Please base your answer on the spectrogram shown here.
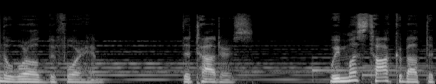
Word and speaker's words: Tatar: When medieval Europeans spoke in terror of the Tatar hordes, mispronouncing the name as Tartars, conflating it with Tartarus, the Greek hell, as if these warriors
